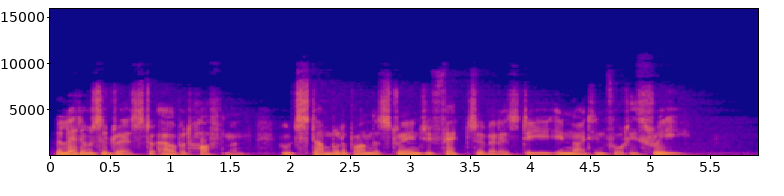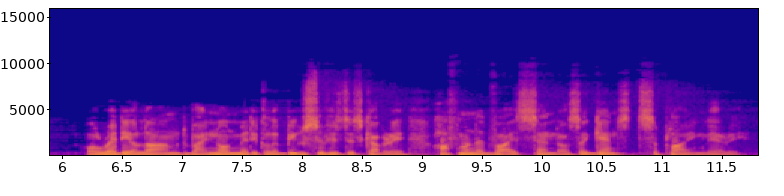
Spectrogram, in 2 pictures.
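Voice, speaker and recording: Male documentary narrator, low, lively intonation, dry close recording. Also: a little fast, dry recording.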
